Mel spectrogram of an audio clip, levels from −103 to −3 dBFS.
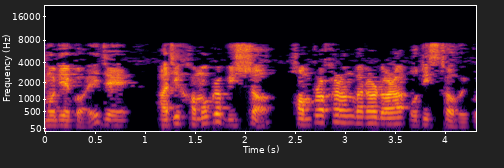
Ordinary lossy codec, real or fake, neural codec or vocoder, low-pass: none; fake; vocoder, 44.1 kHz, 128 mel bands every 512 samples, BigVGAN v2; 7.2 kHz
